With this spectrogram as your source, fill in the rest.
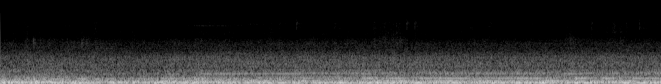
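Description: No technical faults can be heard in this recording.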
